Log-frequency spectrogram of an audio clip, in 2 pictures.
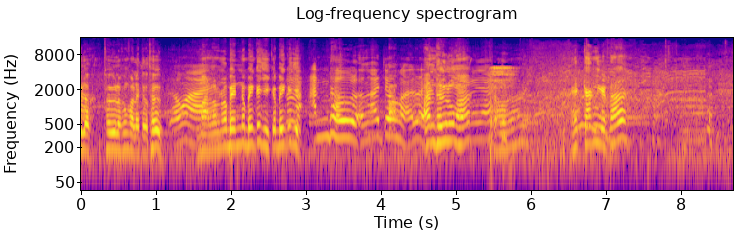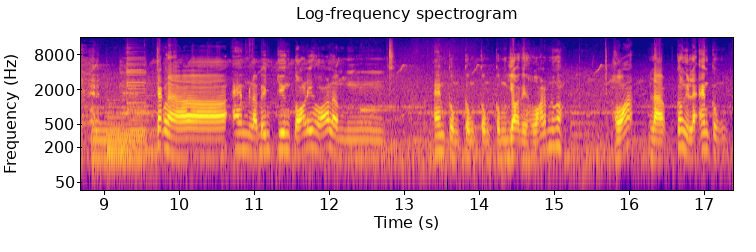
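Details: Acted stuttering by a young man in a prank video, speaking with repetitions: stuttering (acted)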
